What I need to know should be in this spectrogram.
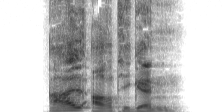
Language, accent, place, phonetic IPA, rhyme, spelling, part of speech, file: German, Germany, Berlin, [ˈaːlˌʔaːɐ̯tɪɡn̩], -aːlʔaːɐ̯tɪɡn̩, aalartigen, adjective, De-aalartigen.ogg
- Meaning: inflection of aalartig: 1. strong genitive masculine/neuter singular 2. weak/mixed genitive/dative all-gender singular 3. strong/weak/mixed accusative masculine singular 4. strong dative plural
